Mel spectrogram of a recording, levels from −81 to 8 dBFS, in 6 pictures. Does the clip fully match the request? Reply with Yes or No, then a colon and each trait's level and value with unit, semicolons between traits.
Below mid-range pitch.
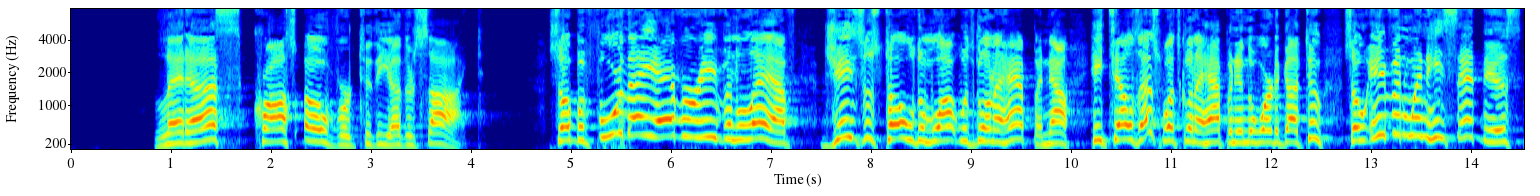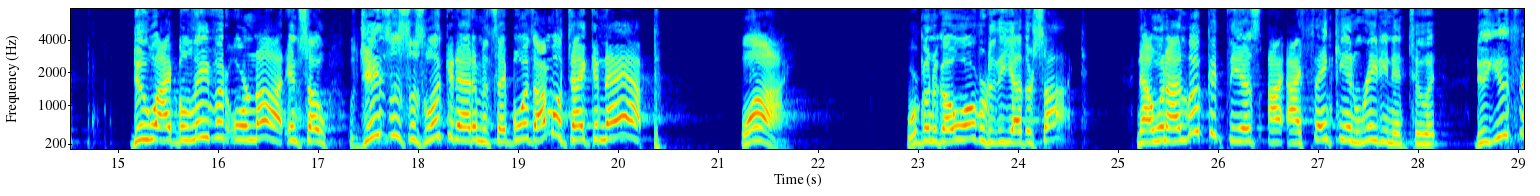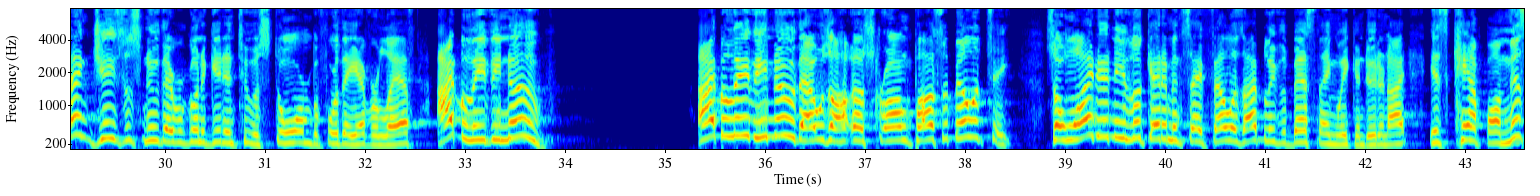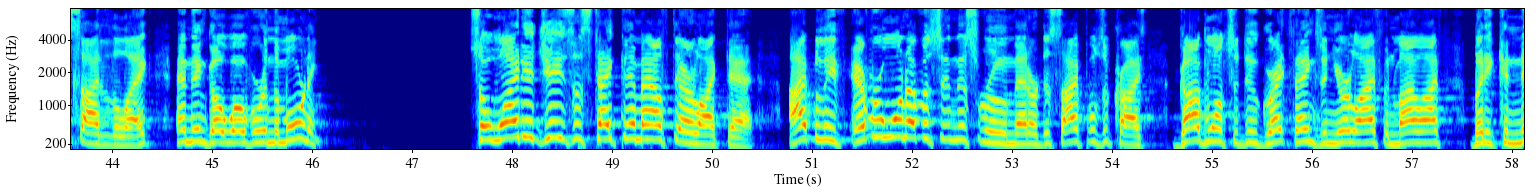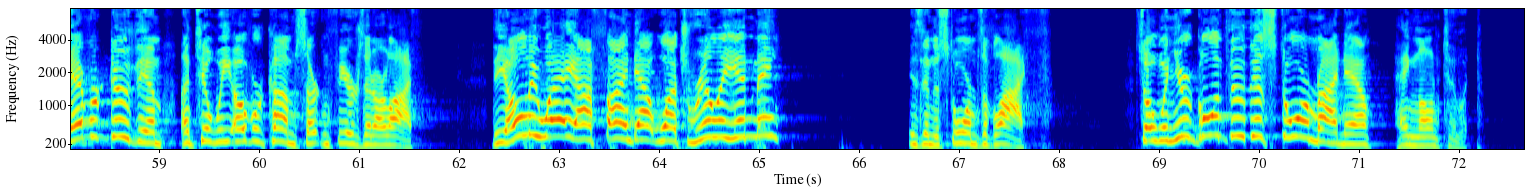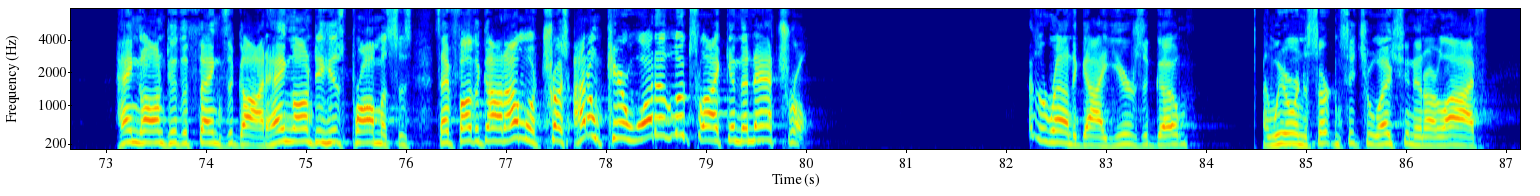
No: very high, 260 Hz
